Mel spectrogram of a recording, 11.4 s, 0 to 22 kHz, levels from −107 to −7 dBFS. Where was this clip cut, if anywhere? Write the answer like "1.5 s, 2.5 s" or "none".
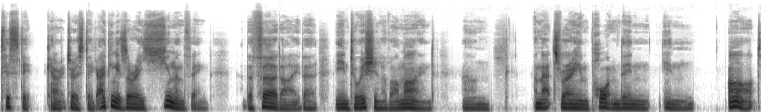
3.6 s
